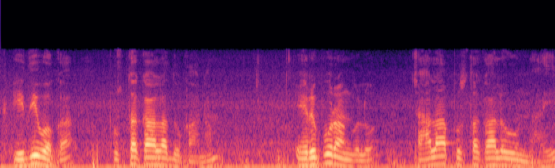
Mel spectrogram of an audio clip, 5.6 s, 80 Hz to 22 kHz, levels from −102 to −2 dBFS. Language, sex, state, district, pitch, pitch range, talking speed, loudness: Telugu, male, Telangana, Mahabubabad, 115 Hz, 100-130 Hz, 95 wpm, -19 LUFS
